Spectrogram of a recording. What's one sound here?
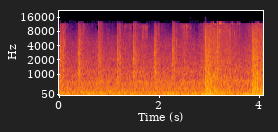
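A knight's armour clanks as he rolls on the ground.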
